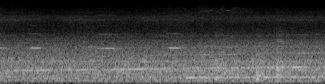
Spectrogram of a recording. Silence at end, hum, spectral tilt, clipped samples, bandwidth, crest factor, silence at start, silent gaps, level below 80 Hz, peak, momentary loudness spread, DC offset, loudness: 0 s; none; -5.5 dB/octave; under 0.1%; 18.5 kHz; 14 dB; 0 s; none; -52 dBFS; -8 dBFS; 4 LU; under 0.1%; -23 LUFS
